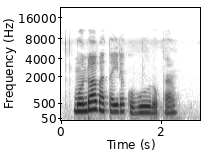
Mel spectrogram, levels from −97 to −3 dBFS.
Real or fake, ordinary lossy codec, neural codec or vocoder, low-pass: real; none; none; 10.8 kHz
